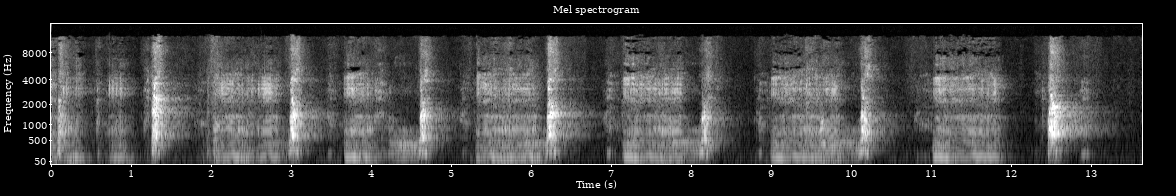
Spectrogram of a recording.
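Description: Husky barking and growling in play: rough growly stretches each ending in a sharp bark, repeated about every second and a half to two seconds.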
